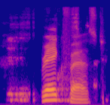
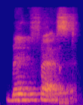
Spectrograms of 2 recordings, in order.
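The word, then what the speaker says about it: breakfast: দেন ব্রেকফাস্ট ইয়ে good ব্রেকফাস্ট নট ফাস্ট ব্রেকফাস্ট ব্রেকফাস্ট yes good এরপরে এটা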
